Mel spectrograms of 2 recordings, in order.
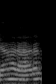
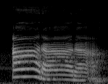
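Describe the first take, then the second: First: Said in the usual way. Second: ARARA sounded out louder in clear syllables. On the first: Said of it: "sabemos que arara começa com A". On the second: Shown as a demonstration. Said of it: "Olha o som aí". ("Arara" marcado sílaba por sílaba)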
